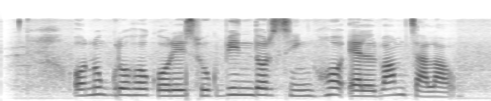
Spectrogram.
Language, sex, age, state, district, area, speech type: Bengali, female, 18-30, West Bengal, Jhargram, rural, read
